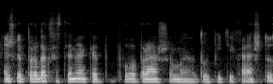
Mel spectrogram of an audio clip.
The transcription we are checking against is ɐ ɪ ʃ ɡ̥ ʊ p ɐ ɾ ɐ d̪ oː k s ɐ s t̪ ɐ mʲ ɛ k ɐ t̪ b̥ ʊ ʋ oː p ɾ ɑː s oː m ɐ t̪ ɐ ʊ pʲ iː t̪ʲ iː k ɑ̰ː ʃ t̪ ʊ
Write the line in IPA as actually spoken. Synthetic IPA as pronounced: ɐ ɪ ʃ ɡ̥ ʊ p ɐ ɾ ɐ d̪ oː k s ɐ s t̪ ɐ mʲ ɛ k ɐ t̪ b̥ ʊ ʋ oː p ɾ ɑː ʃ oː m ɐ t̪ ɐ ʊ pʲ iː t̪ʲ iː k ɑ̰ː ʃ t̪ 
